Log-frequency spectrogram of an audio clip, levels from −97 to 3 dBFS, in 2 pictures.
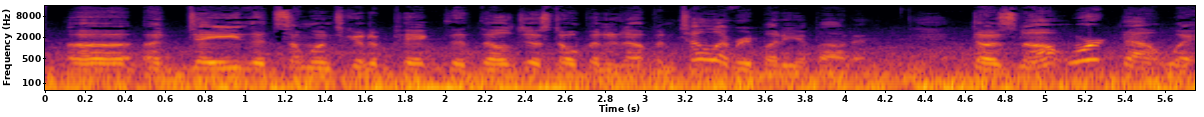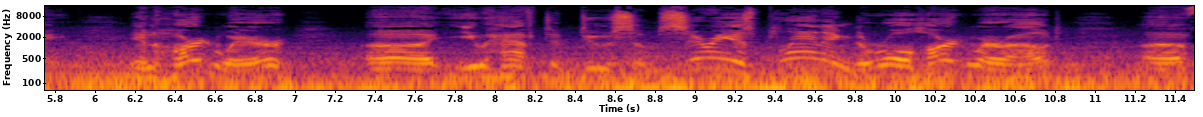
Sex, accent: male, American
